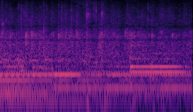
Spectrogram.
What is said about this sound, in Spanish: Gloria a Dios, aplaude, aplaude y celebra. Gracias Dios.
